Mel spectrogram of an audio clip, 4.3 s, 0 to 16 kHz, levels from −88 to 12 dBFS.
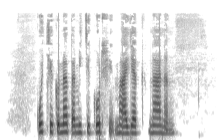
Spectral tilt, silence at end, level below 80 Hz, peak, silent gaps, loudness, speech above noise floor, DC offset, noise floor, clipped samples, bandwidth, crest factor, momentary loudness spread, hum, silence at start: -5.5 dB/octave; 0.85 s; -60 dBFS; -4 dBFS; none; -22 LUFS; 37 dB; under 0.1%; -58 dBFS; under 0.1%; 11.5 kHz; 20 dB; 11 LU; none; 0.75 s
